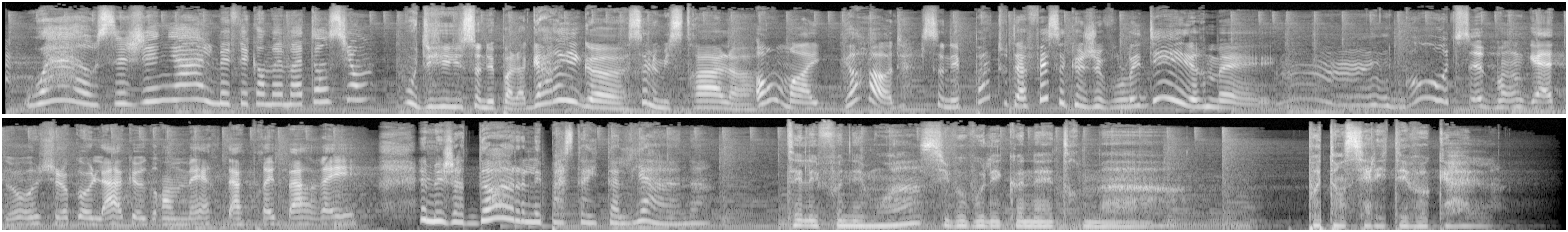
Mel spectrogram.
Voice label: locutora francesa voces french voiceover

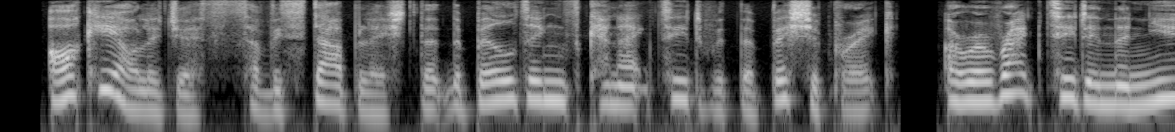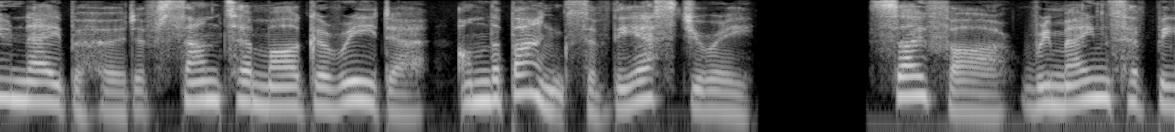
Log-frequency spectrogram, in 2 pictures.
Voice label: locutora inglesa english voiceover audioguide; English voice talent

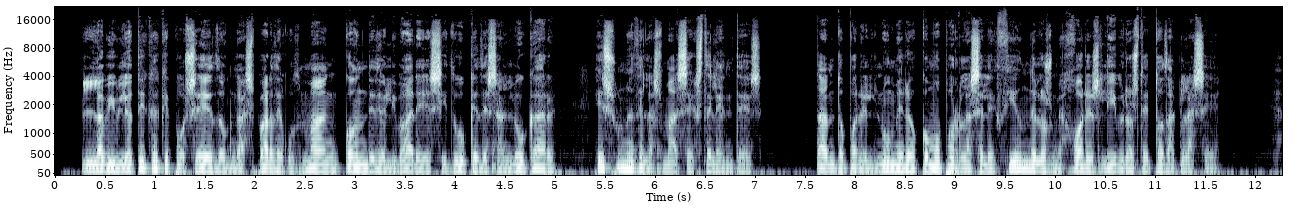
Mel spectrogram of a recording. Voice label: locutor spanish voiceover

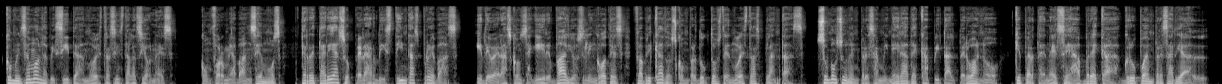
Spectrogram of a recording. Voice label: locutor peruano peruvian voiceover

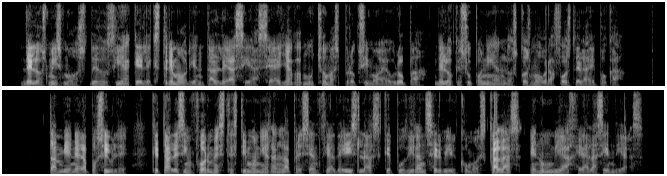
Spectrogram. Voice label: locutor spanish voiceover

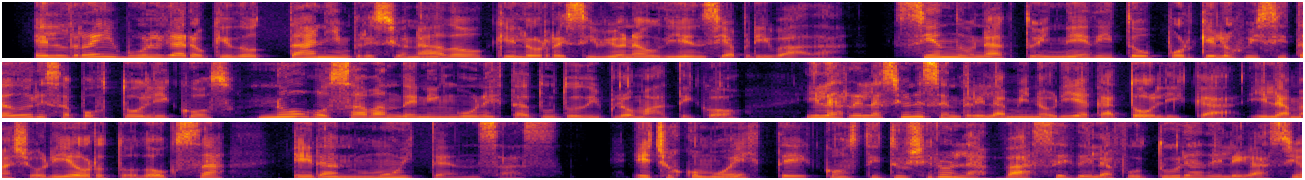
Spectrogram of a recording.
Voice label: locutora argentina argentinan voiceover; Argentinian voice over

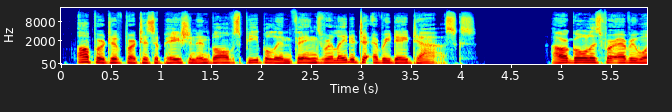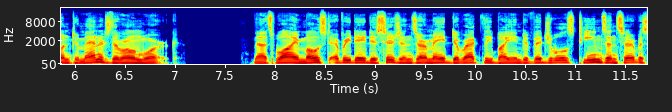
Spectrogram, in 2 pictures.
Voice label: locutor norteamericano english american voiceover

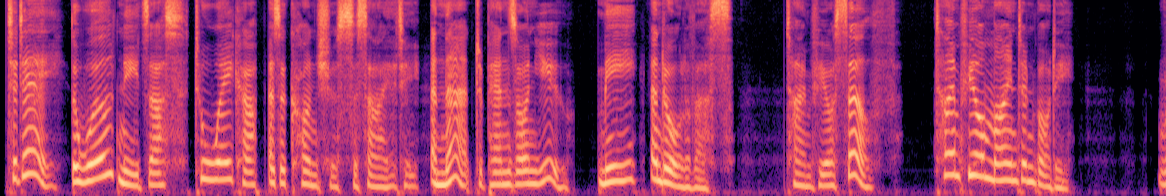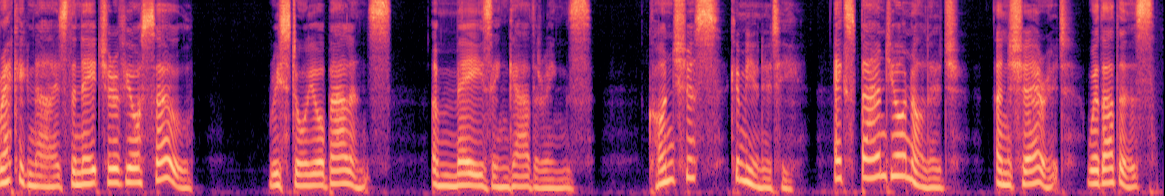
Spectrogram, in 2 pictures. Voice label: locutora inglesa english voiceover

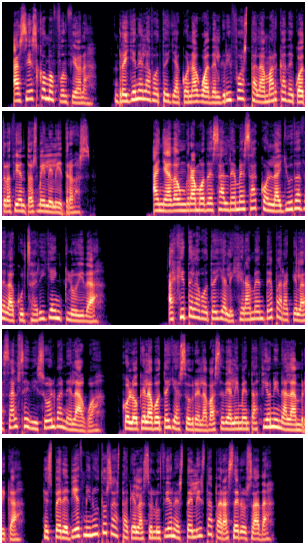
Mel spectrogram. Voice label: locutora spanish voiceover

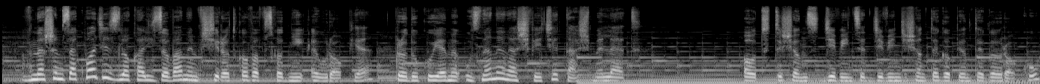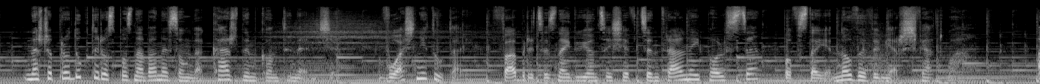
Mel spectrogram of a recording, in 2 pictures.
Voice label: locutora polaca polish voiceover

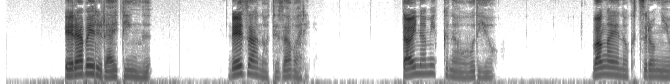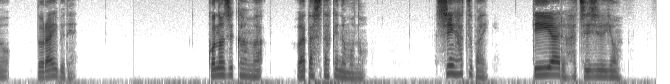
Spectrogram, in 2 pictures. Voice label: locutora japonesa japanese voiceover

